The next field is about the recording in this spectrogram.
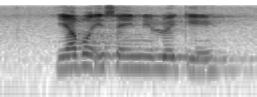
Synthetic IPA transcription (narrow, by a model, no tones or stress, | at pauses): jabʊɪsainilwekʼɪ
